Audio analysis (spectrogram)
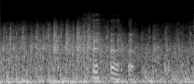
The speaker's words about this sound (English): That's more machine guns. That's his sound effects he's putting in there. Yeah, he puts in machine guns and explosions to go off.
